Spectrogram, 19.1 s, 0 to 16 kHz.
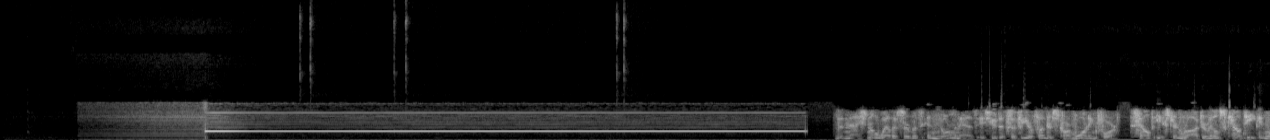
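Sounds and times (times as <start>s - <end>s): hiss with low hum: 0.1s - 3.1s, 12.1s - 19.0s.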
